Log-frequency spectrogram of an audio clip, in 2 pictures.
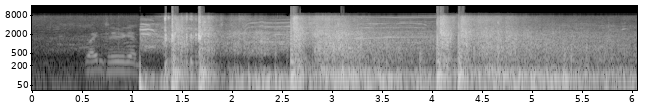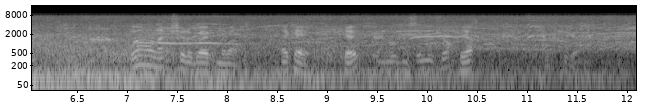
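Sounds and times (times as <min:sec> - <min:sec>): loud firework bangs: 0:01.1 - 0:10.9
rumbling crackling firework roar: 0:01.1 - 0:12.0.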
